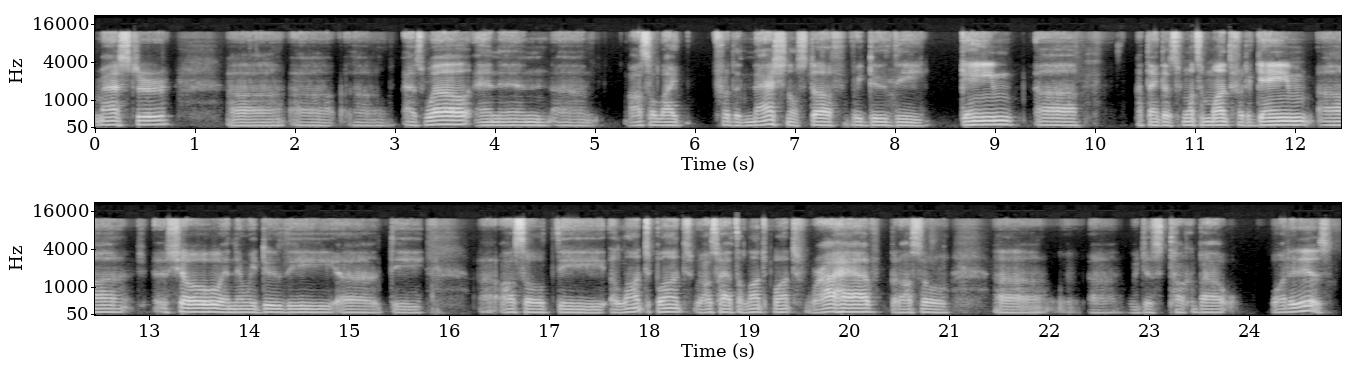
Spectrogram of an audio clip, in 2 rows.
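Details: Adult man with aphasia due to a stroke in 2016, almost nine years earlier.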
